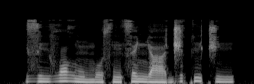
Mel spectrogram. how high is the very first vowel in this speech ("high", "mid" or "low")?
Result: high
